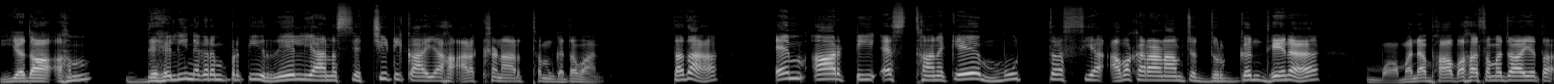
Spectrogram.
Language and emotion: Sanskrit, disgusted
